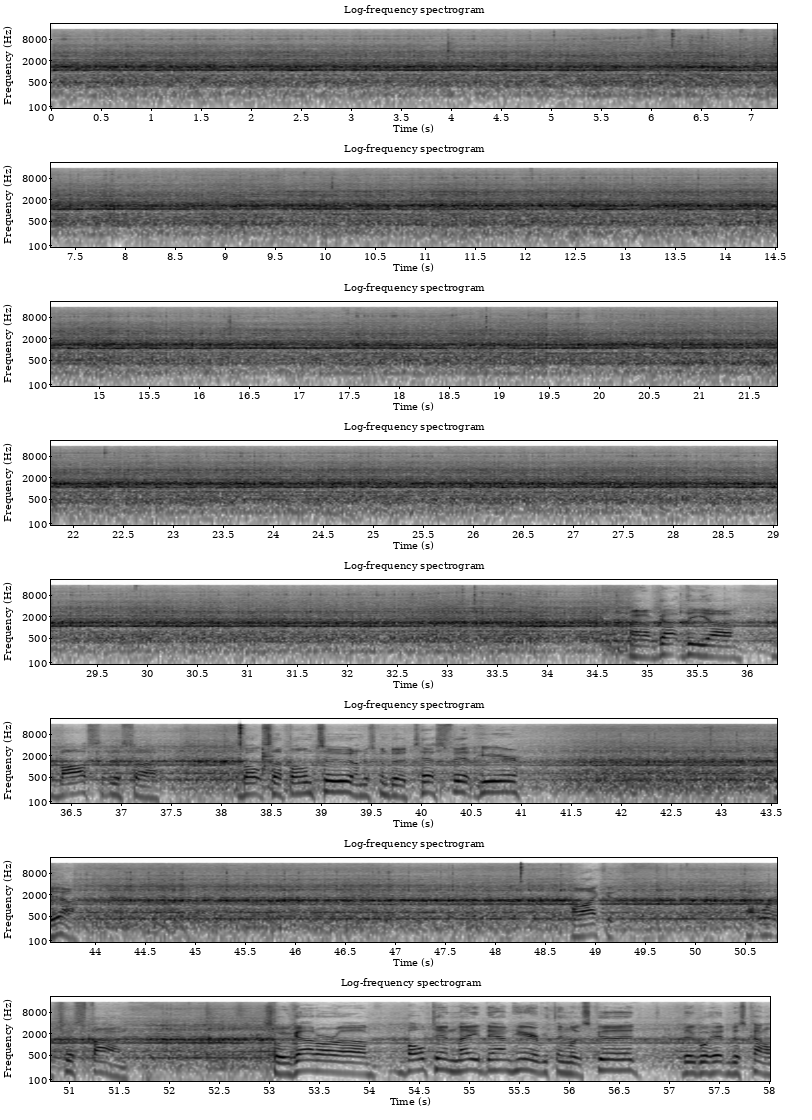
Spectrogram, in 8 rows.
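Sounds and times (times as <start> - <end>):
metal lathe running with whine: 0.0 - 58.0.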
